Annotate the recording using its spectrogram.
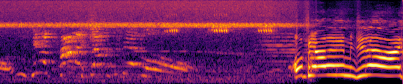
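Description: Crickets chirring steadily in the undergrowth, with a faint voice calling in the distance. About three seconds in, a man's loud, drawn-out shouting voice cuts in over them.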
